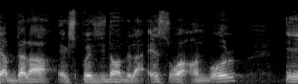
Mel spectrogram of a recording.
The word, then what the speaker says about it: handball: D'accord, Serge Dakouri, on a du mal à dire handball. Hein. Handball. Oui, handball. Il faut dire handball. Ouais. C'est une prononciation. C'est plutôt allemand. Allemand. Non anglophone. Non. Voilà, c'est pas anglais.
